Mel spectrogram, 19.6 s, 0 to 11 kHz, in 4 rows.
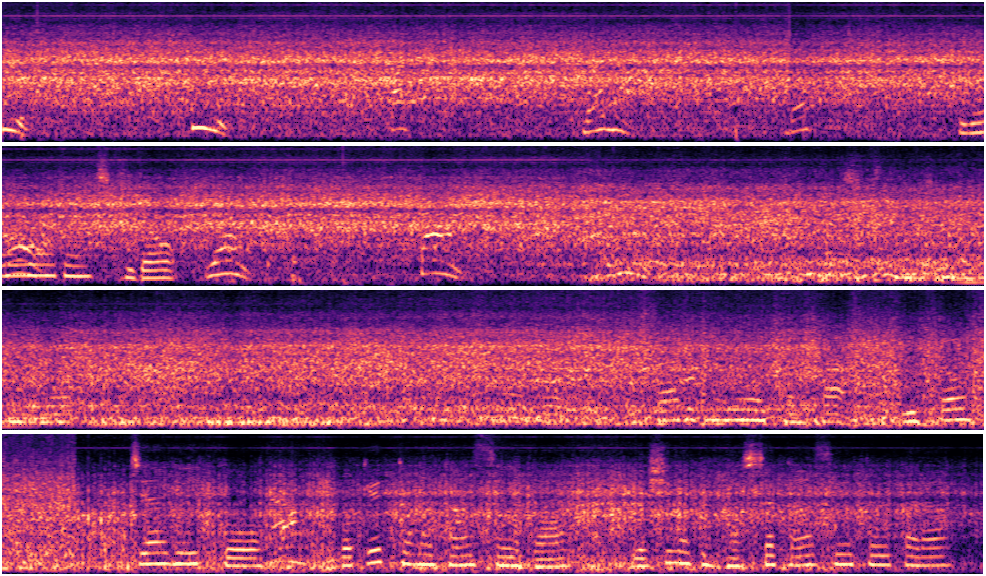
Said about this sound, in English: Powered by its single LE-7 liquid hydrogen and liquid oxygen main engine, together with two strap-on solid rocket boosters, the 53-meter-tall H-2A blasted into the sky over the North Pacific Ocean.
